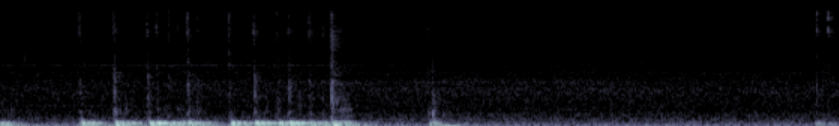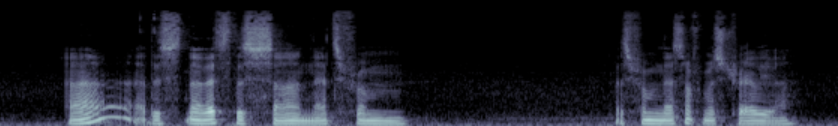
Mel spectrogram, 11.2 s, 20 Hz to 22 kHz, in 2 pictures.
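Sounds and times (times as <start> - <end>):
typing on a computer keyboard: 0.0 - 3.0, 5.4 - 5.6
speech: 6.0 - 8.4, 9.7 - 11.0.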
